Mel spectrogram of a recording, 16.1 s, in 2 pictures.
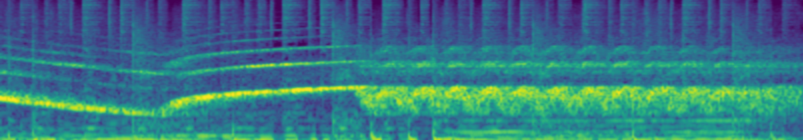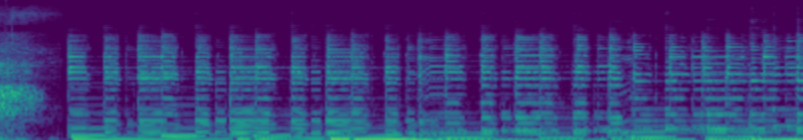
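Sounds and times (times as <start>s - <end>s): background music with drone: 0.0s - 8.5s
emergency vehicle siren: 0.0s - 8.6s.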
